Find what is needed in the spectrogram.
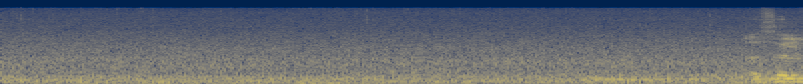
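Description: Steady hiss of background noise in a pause between a man's speech, with his voice resuming near the end.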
